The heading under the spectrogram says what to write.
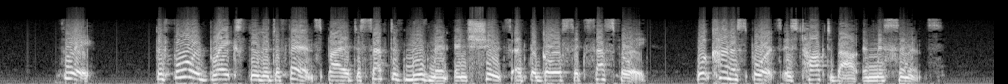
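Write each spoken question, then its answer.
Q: What kind of sports is talked about in this sentence?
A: Football (soccer)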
